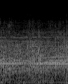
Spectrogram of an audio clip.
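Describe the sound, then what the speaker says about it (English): Brief burst of steady, dense applause from a basketball crowd at a girls' Class 4 quarterfinal, rising to their feet to honor the starters, sustained and fairly loud throughout. "you can see the crowd coming to their feet, acknowledging the accomplishments of those starters"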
